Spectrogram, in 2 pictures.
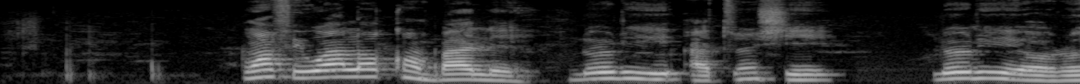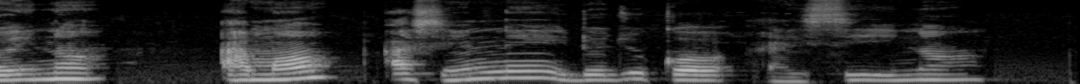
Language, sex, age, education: Yoruba, female, 30-45, tertiary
